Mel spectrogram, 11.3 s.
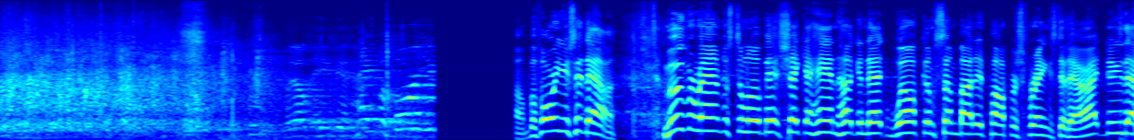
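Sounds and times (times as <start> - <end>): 
church congregation applauding during a morning worship service: 0.0 - 3.8
speech: 5.3 - 11.3.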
